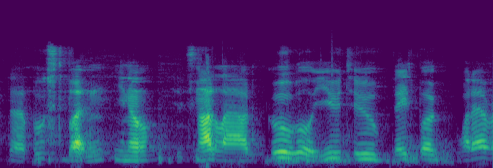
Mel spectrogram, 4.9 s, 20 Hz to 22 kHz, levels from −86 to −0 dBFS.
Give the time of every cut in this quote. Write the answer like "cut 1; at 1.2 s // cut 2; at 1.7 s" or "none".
none

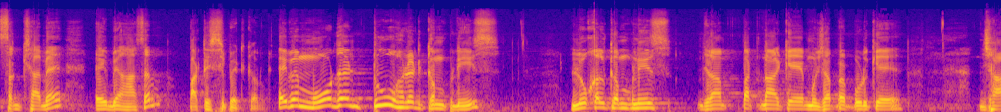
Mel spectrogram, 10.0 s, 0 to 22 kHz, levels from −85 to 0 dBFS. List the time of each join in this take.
cut 1; at 2.6 s

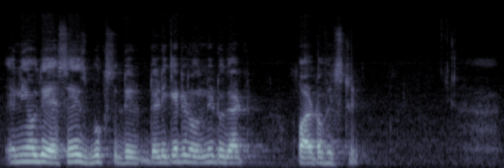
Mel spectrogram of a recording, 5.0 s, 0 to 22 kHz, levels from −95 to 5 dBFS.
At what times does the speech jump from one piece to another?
none

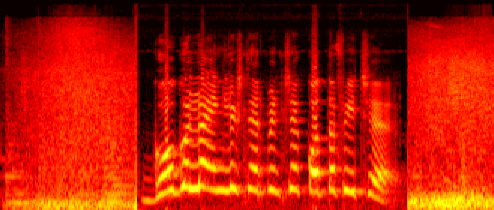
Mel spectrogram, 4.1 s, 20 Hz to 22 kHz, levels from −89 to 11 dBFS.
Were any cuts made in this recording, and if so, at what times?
cut 1; at 1.1 s

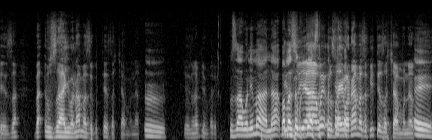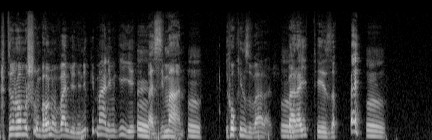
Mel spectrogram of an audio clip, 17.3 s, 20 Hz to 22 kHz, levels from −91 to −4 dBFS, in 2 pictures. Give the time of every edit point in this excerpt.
none

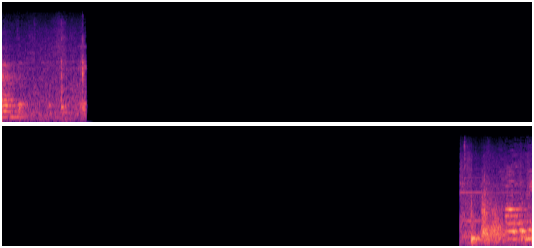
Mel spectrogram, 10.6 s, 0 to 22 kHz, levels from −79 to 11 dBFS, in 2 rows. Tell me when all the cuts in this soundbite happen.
none

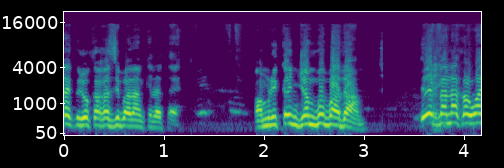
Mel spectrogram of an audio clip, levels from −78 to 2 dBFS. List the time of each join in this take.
cut 1; at 1.2 s // cut 2; at 3.2 s

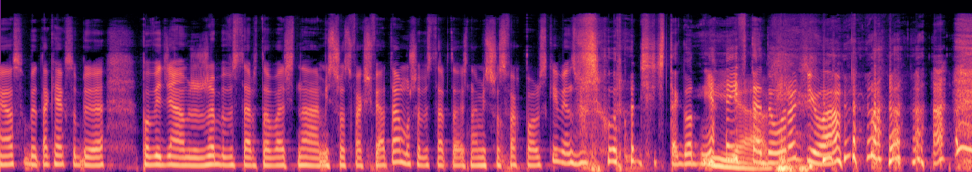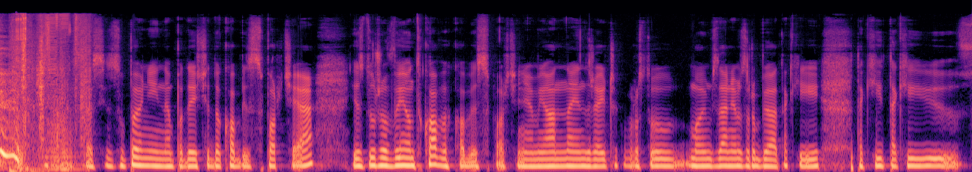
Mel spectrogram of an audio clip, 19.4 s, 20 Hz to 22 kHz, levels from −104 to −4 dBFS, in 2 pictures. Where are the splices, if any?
cut 1; at 10.2 s

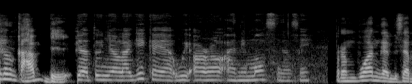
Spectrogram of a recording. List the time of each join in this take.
cut 1; at 0.7 s // cut 2; at 3.2 s

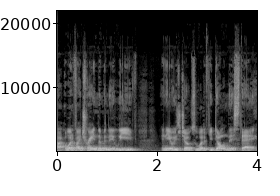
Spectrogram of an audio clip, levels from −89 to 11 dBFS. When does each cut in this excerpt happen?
none

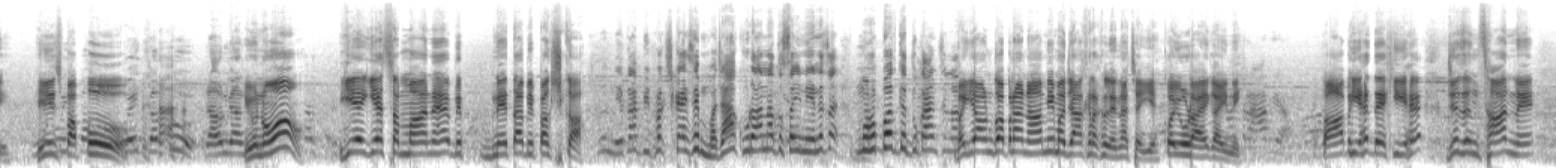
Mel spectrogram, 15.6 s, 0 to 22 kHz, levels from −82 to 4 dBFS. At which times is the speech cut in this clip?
none

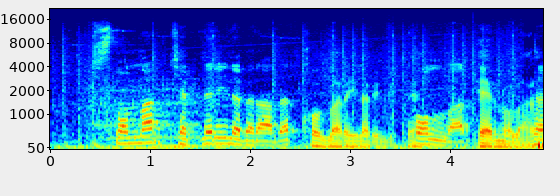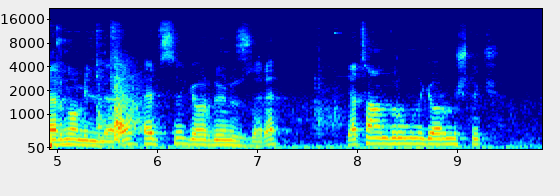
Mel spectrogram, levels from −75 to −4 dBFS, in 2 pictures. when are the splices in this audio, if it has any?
cut 1; at 4.2 s

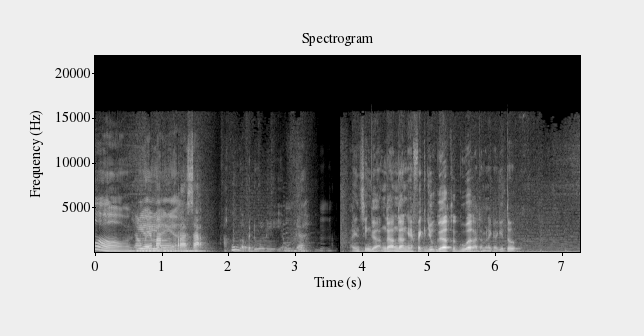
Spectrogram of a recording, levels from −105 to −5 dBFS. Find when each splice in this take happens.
cut 1; at 3.3 s

